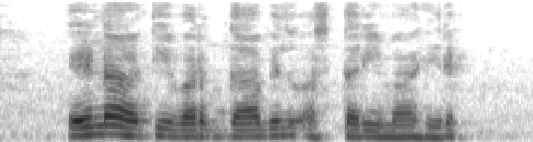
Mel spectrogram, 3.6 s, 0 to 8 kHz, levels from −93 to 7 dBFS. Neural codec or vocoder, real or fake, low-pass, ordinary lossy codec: none; real; 7.2 kHz; Opus, 64 kbps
